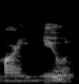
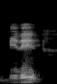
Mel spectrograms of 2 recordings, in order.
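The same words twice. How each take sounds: First: It is said as the word for tiny. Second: It is said as the time-unit word. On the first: It means very small. "when we say something is really small, we say minute" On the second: It names a unit of time. "When we use it to describe time, yes, it is pronounced as minute"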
